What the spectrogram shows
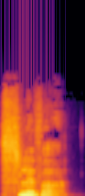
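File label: "sliver", British English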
